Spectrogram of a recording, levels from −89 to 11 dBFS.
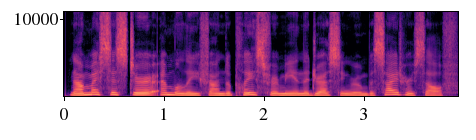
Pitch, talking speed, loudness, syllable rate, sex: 220 Hz, 230 wpm, -15 LUFS, 6.0 syllables/s, female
